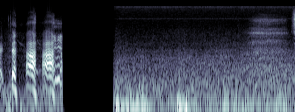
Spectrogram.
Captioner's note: laughs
